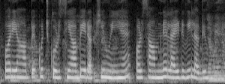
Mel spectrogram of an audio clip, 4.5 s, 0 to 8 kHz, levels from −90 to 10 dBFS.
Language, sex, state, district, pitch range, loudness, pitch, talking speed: Bhojpuri, female, Bihar, Saran, 230-250 Hz, -13 LUFS, 240 Hz, 210 wpm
